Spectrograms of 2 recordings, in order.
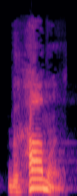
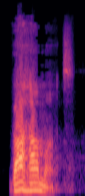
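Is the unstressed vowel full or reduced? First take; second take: reduced; full. First: The unstressed vowel is reduced to uh. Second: The unstressed vowel is said as a full vowel. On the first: The speaker calls it right. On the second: The speaker calls it wrong.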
